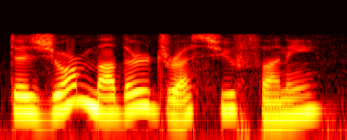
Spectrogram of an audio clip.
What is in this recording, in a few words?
people, kid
